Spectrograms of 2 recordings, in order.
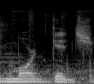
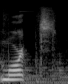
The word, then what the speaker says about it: mortgage: mortgage with a t yeah it has a t in it but you don't pronounce it you say morgage morgage so not Mort mortgage not mortgage morgage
